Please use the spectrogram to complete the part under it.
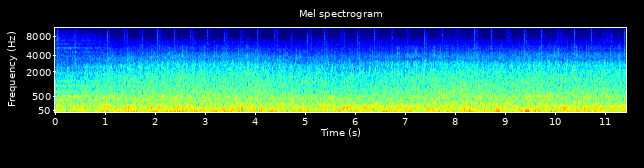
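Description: Fire roars steadily.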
